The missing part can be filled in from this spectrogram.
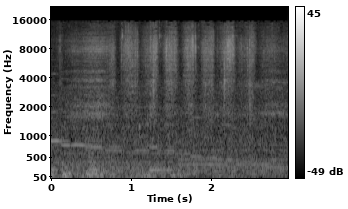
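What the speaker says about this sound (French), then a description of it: "si je le frotte comme ça sur un caillou" Resinous grass being rubbed on a stone, a close, rhythmic scratchy rasping in repeated short strokes, with no talk.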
